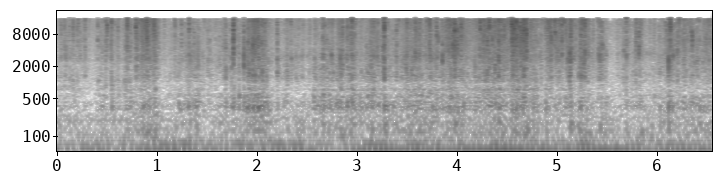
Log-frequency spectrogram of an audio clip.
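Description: Fingertips and nails of both hands scratch and press into a small round wreath of artificial plastic pine needles resting on a table. A steady, dense crinkling and crackling rustle fills the clip, bright and scratchy, with a faint low hum underneath.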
